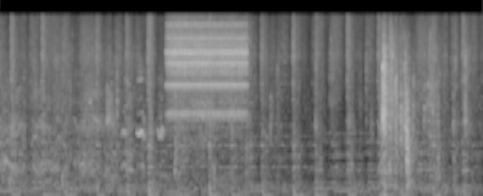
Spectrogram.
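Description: Electric doorbell sounding one steady, high ring for about a second, about two seconds in, over muffled music. A single thump follows near five seconds in.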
